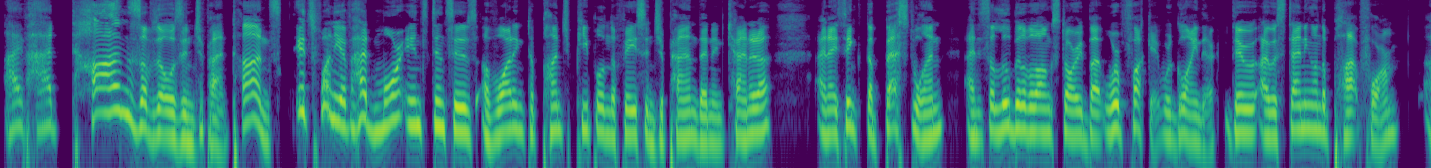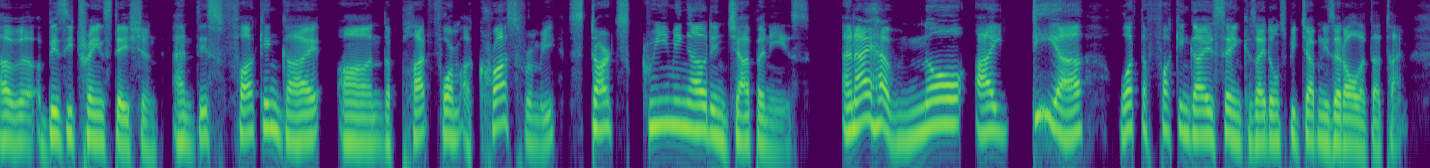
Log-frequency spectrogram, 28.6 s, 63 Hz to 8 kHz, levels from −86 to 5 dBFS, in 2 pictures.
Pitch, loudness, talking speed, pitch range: 170 Hz, -16 LUFS, 205 wpm, 145-195 Hz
